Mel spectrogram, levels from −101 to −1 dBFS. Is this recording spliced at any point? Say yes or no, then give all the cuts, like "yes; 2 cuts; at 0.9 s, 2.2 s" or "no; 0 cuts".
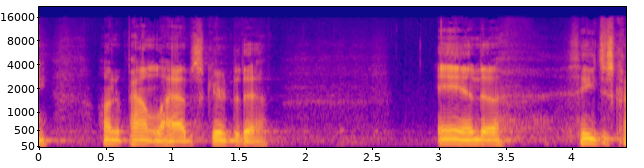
no; 0 cuts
